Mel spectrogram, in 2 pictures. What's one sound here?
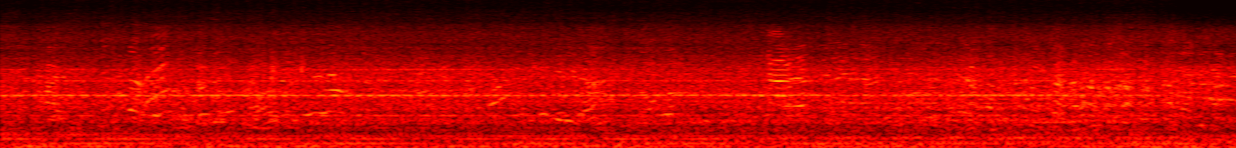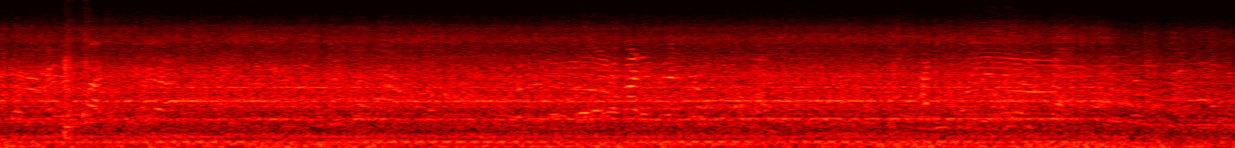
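A ferry engine rumbles steadily.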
